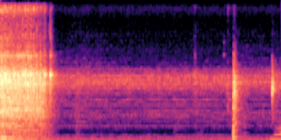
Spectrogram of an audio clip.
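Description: An industrial sewing machine sews heavy fabric for a pet bed. It runs loudly for a moment, then stops, leaving a low steady hum and a single sharp click near the end.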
